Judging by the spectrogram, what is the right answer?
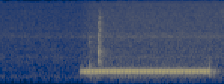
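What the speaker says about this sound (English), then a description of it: "let me try to get him back on the phone." A telephone dial tone heard during an attempt to call someone back, a single steady electronic tone lasting just under a second, clear and close, with a brief click at its start.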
